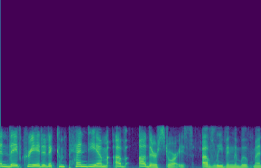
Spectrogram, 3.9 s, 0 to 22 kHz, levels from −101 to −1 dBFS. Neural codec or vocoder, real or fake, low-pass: none; real; 5.4 kHz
